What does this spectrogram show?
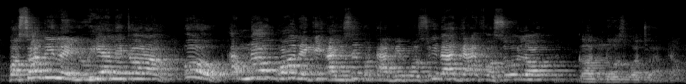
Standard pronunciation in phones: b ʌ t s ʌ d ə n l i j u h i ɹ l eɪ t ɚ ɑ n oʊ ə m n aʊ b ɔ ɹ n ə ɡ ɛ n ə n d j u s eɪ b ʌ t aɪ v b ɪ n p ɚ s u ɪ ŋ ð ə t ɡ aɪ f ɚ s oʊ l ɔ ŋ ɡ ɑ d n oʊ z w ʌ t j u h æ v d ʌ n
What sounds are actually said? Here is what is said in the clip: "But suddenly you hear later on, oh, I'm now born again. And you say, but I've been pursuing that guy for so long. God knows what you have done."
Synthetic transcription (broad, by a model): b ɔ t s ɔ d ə l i j u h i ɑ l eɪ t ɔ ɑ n oʊ ə m n aʊ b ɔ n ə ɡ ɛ ə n j u s eɪ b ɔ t aɪ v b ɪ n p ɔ s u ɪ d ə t ɡ aɪ f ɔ s oʊ l ɔ ŋ ɡ ɑ d n oʊ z w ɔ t j u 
